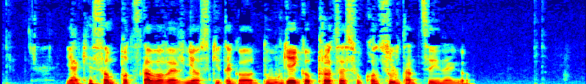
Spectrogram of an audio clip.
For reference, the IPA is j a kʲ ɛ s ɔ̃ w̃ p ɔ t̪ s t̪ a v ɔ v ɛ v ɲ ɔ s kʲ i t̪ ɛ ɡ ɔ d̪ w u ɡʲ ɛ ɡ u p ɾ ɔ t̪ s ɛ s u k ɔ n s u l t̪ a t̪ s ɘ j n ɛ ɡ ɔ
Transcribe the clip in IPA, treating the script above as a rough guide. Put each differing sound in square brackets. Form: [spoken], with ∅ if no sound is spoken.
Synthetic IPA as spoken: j a kʲ ɛ s ɔ̃ w̃ p ɔ t̪ s t̪ a v ɔ v ɛ v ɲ ɔ s kʲ i t̪ ɛ ɡ ɔ d̪ w u ɡʲ ɛ ɡ [ɔ] p ɾ ɔ t̪ s ɛ s u k ɔ n s u l t̪ a t̪ s ɘ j n ɛ ɡ ɔ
